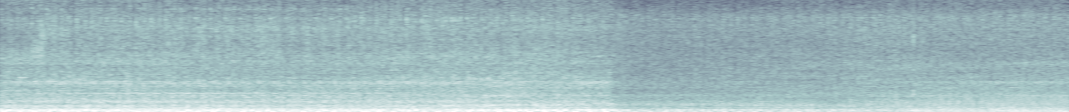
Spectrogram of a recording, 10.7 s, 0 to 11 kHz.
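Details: Ford Triton V10 in E-450 RV, first start-up after replacing coil packs and spark plugs and oil change: smooth even low rumble, no misses or ticks, settling slightly quieter partway; healthy idle.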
